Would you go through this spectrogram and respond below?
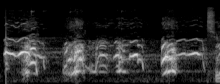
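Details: Dog giving a bark that expresses discomfort: four high-pitched, whiny yelping bursts with a beep-like tonal quality, each rising and falling in pitch, separated by short pauses, with no other clear sounds.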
